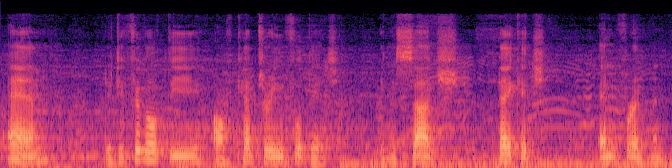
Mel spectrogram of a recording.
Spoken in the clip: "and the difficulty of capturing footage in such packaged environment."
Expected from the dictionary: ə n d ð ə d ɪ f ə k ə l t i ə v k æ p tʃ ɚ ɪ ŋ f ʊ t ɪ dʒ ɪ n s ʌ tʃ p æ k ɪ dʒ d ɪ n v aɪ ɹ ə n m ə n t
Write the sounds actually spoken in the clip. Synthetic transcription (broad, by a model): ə n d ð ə d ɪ f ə k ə l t i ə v k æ p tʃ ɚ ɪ ŋ f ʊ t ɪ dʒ ɪ n s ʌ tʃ p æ k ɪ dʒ ɪ n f ɹ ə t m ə n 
